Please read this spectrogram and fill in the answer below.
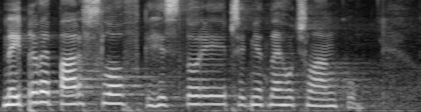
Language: Czech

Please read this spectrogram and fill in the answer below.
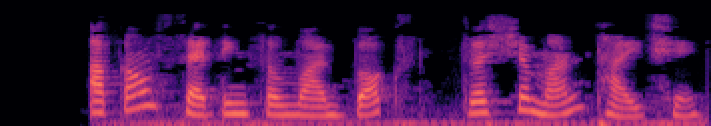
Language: Gujarati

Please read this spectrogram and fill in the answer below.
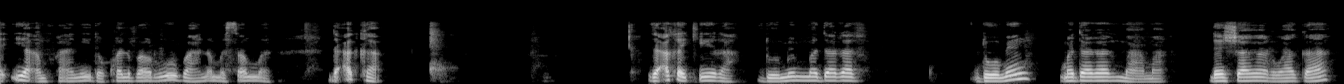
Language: Hausa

